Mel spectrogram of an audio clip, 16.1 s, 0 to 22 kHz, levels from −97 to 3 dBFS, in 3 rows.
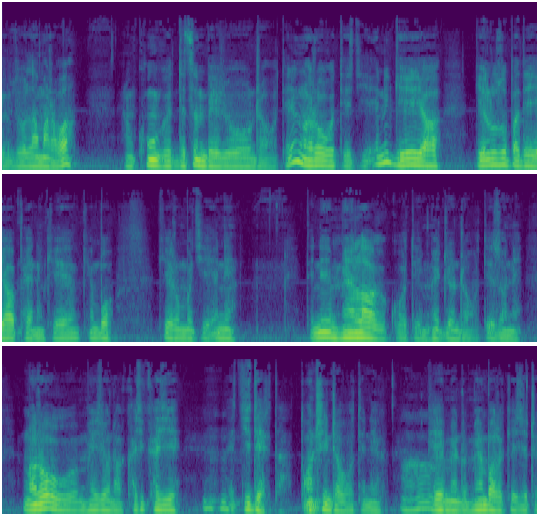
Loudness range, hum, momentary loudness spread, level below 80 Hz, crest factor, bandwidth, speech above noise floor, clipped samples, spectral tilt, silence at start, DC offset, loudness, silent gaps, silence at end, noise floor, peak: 5 LU; none; 14 LU; -56 dBFS; 18 dB; 11.5 kHz; 31 dB; under 0.1%; -8.5 dB/octave; 0 s; under 0.1%; -24 LUFS; none; 0 s; -54 dBFS; -4 dBFS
